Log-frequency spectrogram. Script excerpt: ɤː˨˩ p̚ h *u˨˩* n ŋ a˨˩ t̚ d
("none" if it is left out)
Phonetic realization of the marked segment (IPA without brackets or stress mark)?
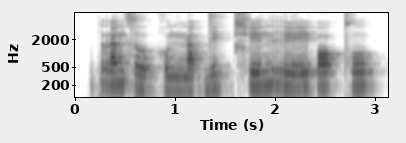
o˨˩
